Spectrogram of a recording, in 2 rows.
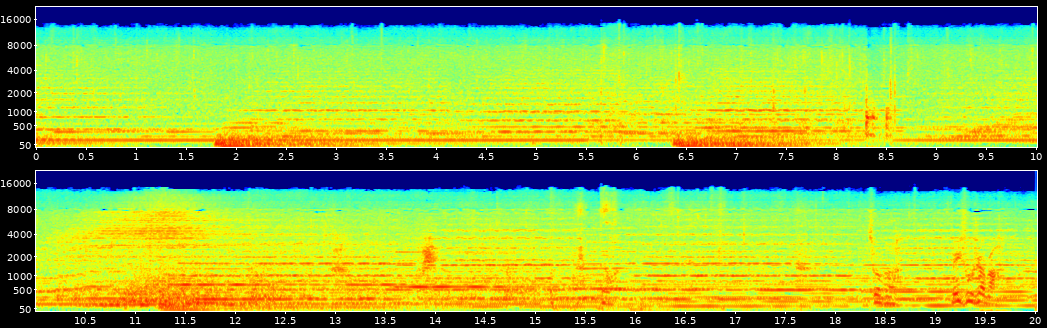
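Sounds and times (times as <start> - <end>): music of long held notes: 0.0 - 20.0
steady rain: 0.0 - 20.0.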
